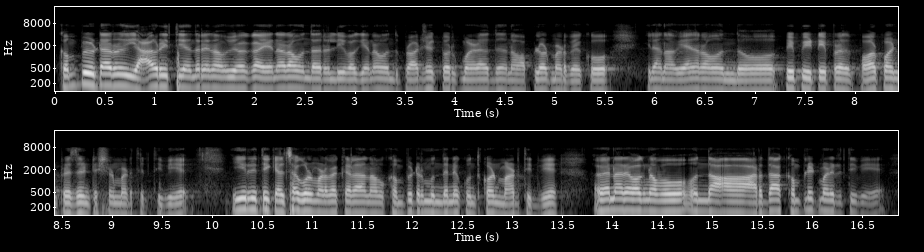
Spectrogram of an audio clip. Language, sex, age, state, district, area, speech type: Kannada, male, 30-45, Karnataka, Chikkaballapur, urban, spontaneous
